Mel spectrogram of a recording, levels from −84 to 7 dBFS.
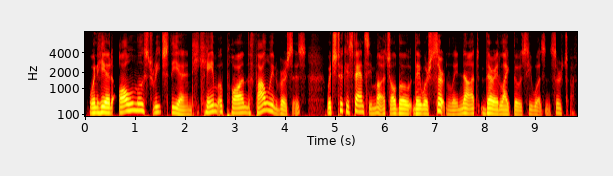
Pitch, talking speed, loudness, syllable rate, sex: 130 Hz, 190 wpm, -19 LUFS, 4.9 syllables/s, male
